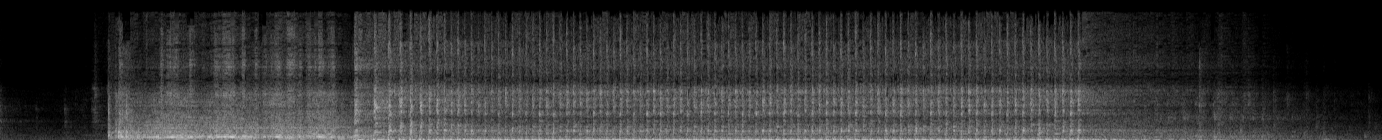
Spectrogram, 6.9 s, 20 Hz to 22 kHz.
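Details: 1941 Case SC tractor, long dormant, first start with carburetor only halfway adjusted, no coolant: cranks, catches, slow lumpy idle then dies away; idle set too low.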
